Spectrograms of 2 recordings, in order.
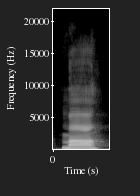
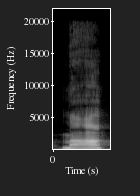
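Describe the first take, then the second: First: The pitch stays high and level. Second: The pitch rises from mid to high. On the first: "the high tone" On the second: "the rising tone"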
